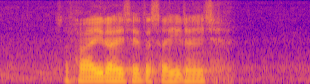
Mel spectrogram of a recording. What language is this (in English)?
Maithili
